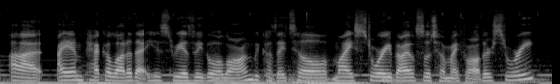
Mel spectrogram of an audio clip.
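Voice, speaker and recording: A woman speaks very fast in a warm, enthusiastic tone with very even loudness and dry sound with no echo. Clear music plays in the background. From Cherokee Nation, United States. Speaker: Cherokee actress and activist, one-woman show performer. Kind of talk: promotional talk to camera about her own show. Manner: warm, enthusiastic, conversational. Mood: warm, reflective.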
